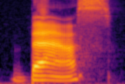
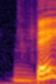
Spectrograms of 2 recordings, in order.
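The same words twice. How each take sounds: First: The vowel is a short A sound. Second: The vowel is a long A sound. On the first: It refers to a fish. "if it's a fish, in which case we say bass with a short A" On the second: It refers to a guitar. "If it is a guitar"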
